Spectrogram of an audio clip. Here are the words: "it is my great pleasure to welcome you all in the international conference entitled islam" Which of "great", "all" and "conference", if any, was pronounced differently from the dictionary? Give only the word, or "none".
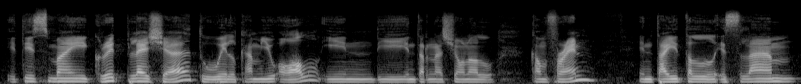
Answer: conference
